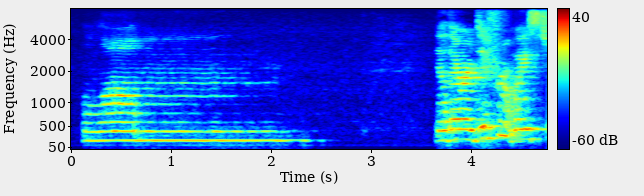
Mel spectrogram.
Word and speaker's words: LAM: And so what we're going to chant here is the seed syllable LAM, L-A-M, LAM.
